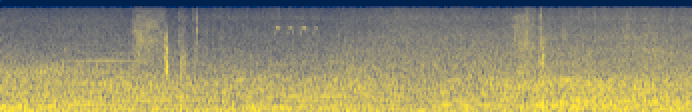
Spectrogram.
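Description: A soft papery click sounds as a note is picked.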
